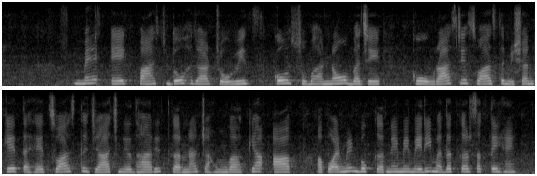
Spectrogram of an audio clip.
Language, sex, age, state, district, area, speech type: Hindi, female, 45-60, Madhya Pradesh, Harda, urban, read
